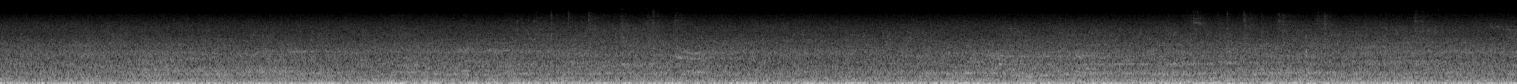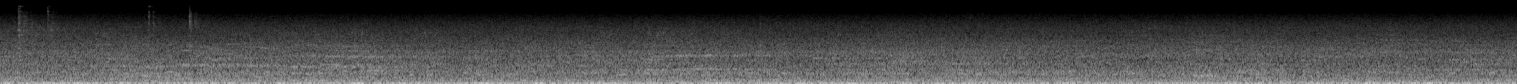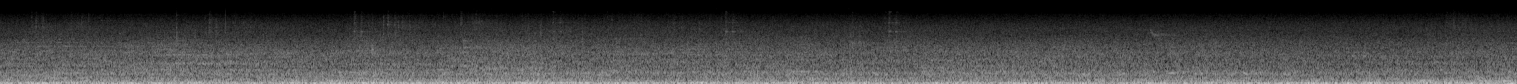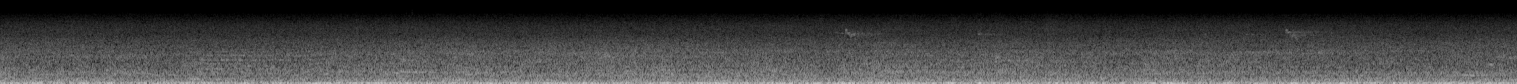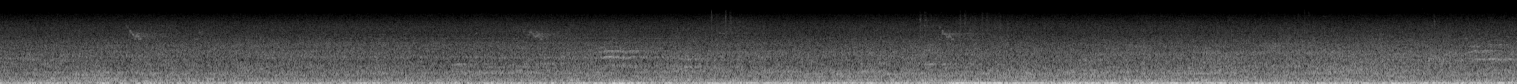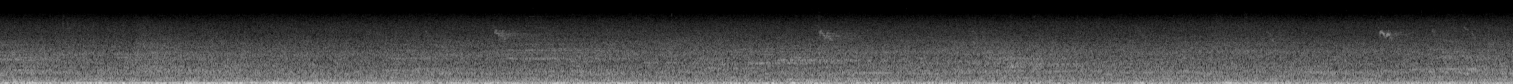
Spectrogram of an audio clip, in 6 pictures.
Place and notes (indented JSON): {
  "title": "Atocha station in Madrid Spain",
  "date": "2008-10-29 00:04:00",
  "description": "Atocha train station, the site of the bombings in 2004 in Madrid Spain",
  "latitude": "40.41",
  "longitude": "-3.69",
  "altitude": "633",
  "timezone": "Europe/Berlin"
}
